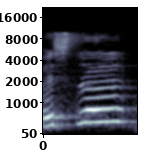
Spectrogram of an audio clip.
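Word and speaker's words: whistle: विस्टल, T silent.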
